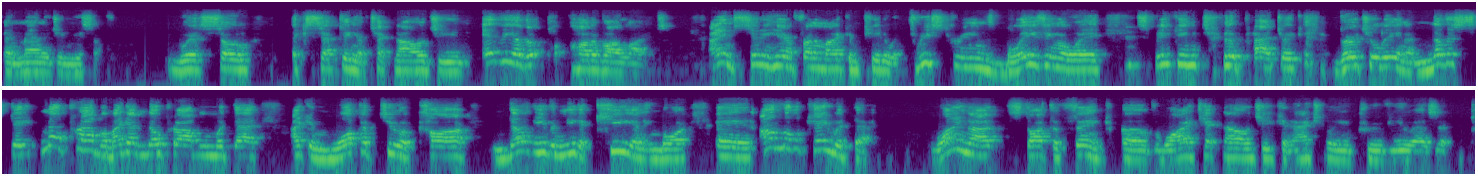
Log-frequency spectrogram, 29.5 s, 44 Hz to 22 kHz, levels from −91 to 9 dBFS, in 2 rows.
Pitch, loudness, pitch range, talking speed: 170 Hz, -19 LUFS, 140-205 Hz, 155 wpm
